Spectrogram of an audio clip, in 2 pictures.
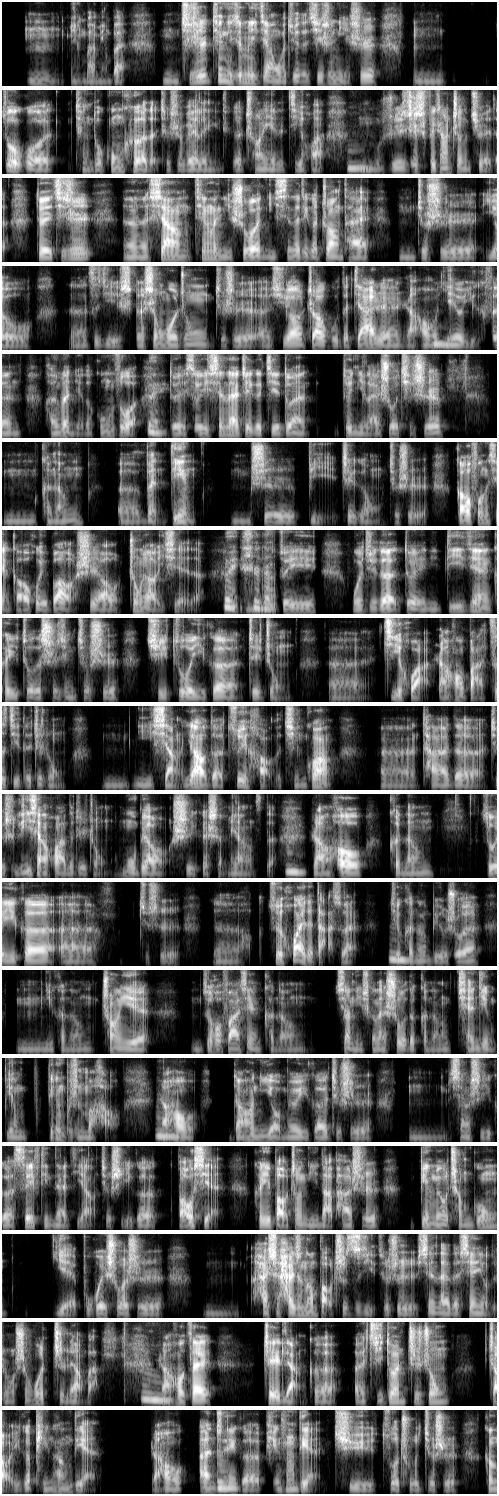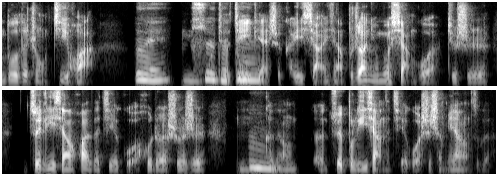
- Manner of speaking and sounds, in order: in English: "safety net"
- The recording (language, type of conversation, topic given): Chinese, advice, 我该在什么时候做重大改变，并如何在风险与稳定之间取得平衡？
